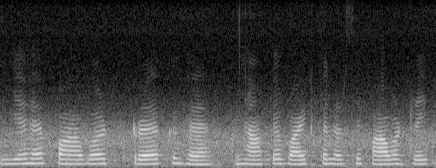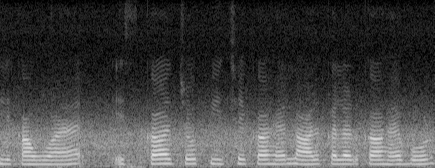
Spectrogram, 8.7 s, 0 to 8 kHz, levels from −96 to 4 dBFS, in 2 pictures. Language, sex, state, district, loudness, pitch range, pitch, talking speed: Hindi, female, Chhattisgarh, Balrampur, -17 LUFS, 200-220 Hz, 210 Hz, 170 wpm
